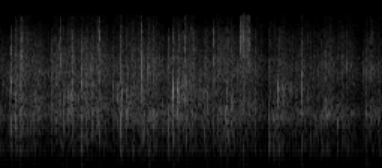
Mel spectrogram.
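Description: An audience applauds a speaker one morning, a dense, steady wash of many hands clapping at once with no voices, holding at an even level throughout.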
